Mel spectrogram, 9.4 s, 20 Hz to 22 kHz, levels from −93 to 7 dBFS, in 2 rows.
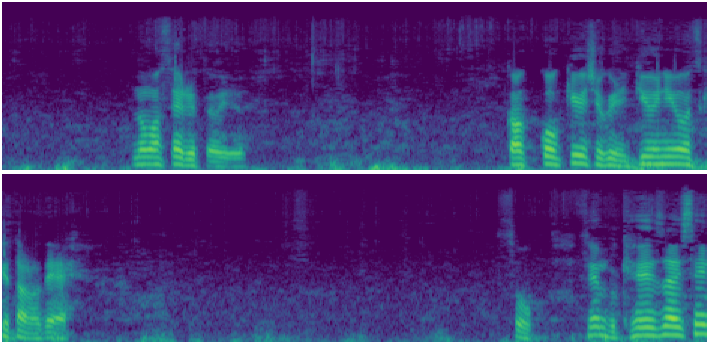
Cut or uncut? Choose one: uncut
